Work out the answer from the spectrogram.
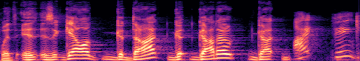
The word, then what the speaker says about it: Gadot: good god but but the emphasis is on the second syllable right and it's not dough right it's definitely not dough I know that much it's good dot gal gadot you get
